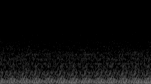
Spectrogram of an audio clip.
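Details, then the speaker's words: Ratty Porsche Boxster, started after fuse refitted: uneven, lumpy idle that never settles, running rough; drain pipes basically straight to the engine, cause unclear. "maybe I mean it's running sounds like ass but it is running so if you're wondering why it doesn't sound great that's because um these drain pipes here are basically straight to the engine"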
